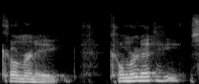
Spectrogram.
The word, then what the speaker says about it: Comirnaty: Comirnaty? Is that how you say it? – That's how I say it. – Does anybody know? – I've heard Comirnaty, something that I call it.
